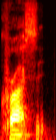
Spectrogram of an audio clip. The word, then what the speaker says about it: Crossett: of Arkansas that you're in how do you pronounce it one more time cross it cross it I never heard it well now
